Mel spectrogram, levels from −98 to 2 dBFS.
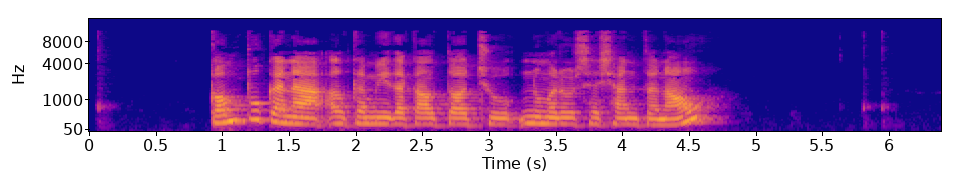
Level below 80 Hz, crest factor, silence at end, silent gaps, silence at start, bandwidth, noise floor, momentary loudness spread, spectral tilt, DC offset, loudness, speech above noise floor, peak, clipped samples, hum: -72 dBFS; 20 dB; 1.7 s; none; 0.9 s; 11.5 kHz; -86 dBFS; 9 LU; -4.5 dB/octave; under 0.1%; -25 LUFS; 62 dB; -8 dBFS; under 0.1%; none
